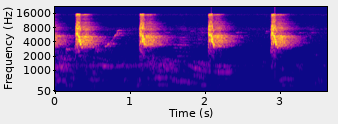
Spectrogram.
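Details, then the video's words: Forest recording of a wild long-tailed shrike used as a lure for shrikes that stopped singing: four loud, hoarse screeching notes spaced nearly a second apart, over quiet background bird twittering. "suara hutan burung cendet"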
